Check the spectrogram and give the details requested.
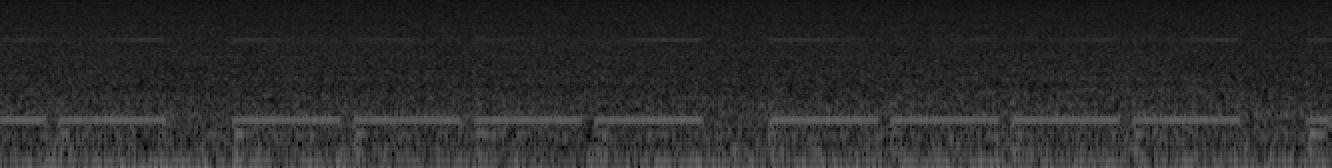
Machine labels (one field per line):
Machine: slide rail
